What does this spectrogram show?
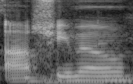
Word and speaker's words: ASIMO: It's pronounced Ashimo because it's Japanese, and it means also legs.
